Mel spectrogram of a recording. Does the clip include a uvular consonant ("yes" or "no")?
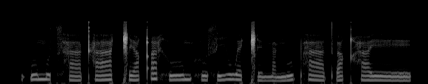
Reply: yes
